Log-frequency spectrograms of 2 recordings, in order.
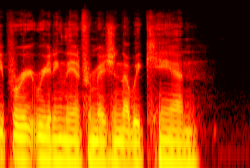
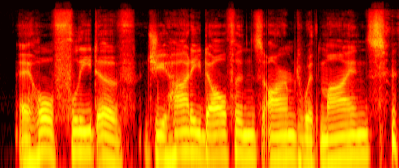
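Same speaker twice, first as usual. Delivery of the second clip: plain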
